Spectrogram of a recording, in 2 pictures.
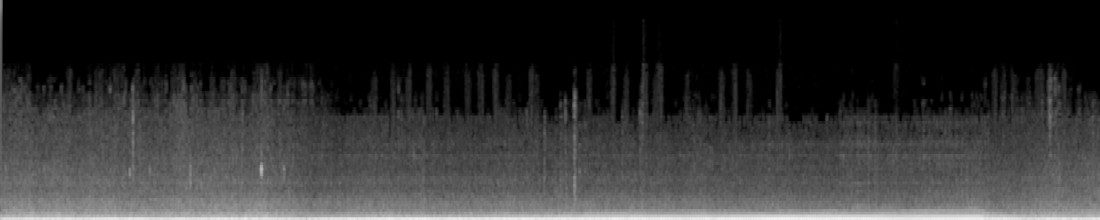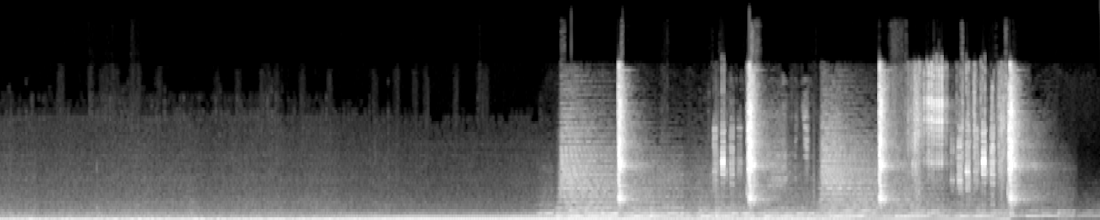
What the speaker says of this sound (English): the acceleration just goes on and on and on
